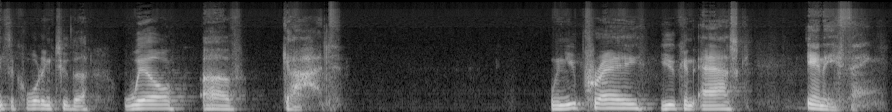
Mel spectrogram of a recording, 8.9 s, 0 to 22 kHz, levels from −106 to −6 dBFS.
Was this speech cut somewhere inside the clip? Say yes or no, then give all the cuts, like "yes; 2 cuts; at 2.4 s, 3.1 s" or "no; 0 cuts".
no; 0 cuts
